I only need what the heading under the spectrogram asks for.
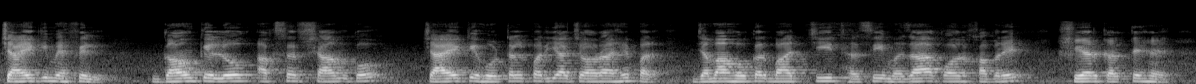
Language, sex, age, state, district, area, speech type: Urdu, male, 45-60, Uttar Pradesh, Gautam Buddha Nagar, urban, spontaneous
